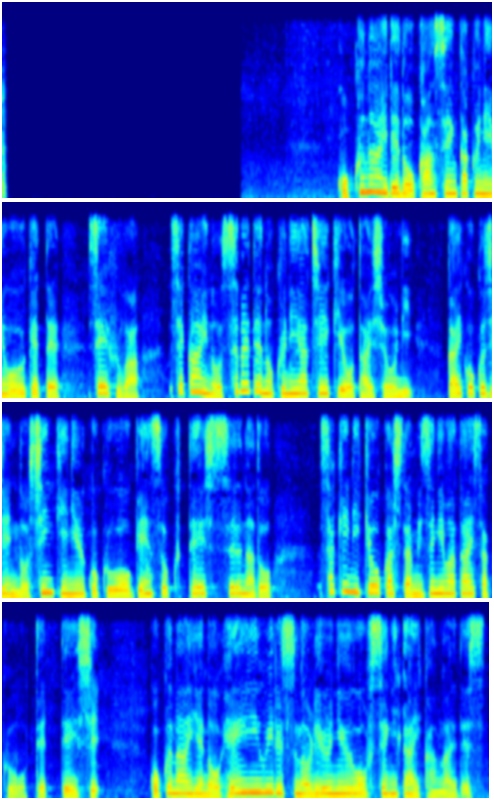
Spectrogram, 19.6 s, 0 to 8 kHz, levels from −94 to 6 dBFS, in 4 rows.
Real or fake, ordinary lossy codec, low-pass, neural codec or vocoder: fake; none; 7.2 kHz; codec, 16 kHz in and 24 kHz out, 2.2 kbps, FireRedTTS-2 codec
